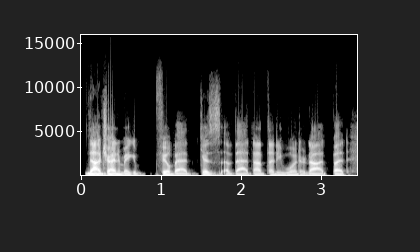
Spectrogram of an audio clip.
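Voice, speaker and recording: A man hosting a casual sports podcast alone, excitable and rambling, with a slight speech impediment that makes him mumble and trail off. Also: sits low, brisk, no echo. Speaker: podcast host. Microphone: close desk mic, sometimes turning off-axis.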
